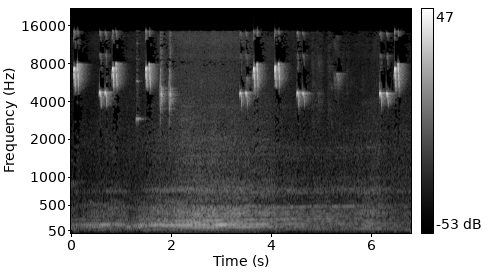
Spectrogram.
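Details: Bar-winged prinia giving 'tembakan' song from one perch: sharp high paired chirps at the start and end, while a louder low rumbling noise fills the middle section.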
